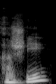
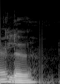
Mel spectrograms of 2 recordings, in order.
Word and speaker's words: Aigle: Naja, und dann kommt die Etappe am Sonntag äh, von, wie spricht man das, Agier nach Châtel? – Aigle.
